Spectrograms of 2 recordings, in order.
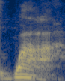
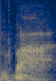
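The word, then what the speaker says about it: ו: All right, for the Ronin, yeah, Khan, the it would be pronounced as Wa, not Va. There is no Va in the Hebrew alphabet.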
